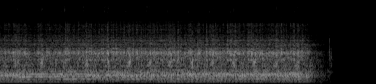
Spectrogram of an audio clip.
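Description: A loud vintage sewing machine stitches a quilt with a rapid, steady mechanical chatter up close, running continuously for about three seconds before stopping abruptly.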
